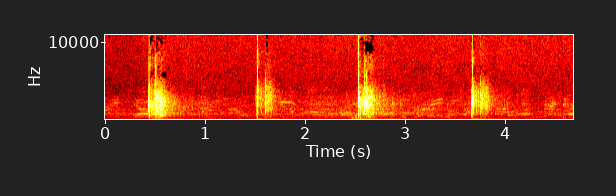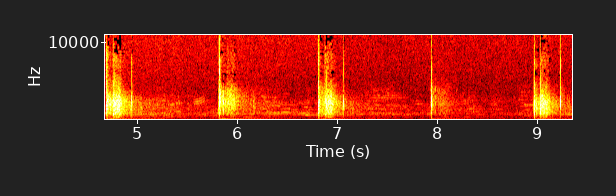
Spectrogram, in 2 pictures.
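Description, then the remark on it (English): Whips crack sharply outdoors as older boys roam through village streets cracking them, about ten loud snaps in a steady rhythm roughly a second apart, each a bright, piercing report over a low background of street noise. “Some of the older boys roam through the streets cracking whips, loudly chasing winter away.”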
